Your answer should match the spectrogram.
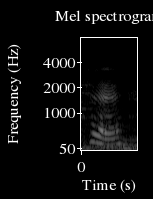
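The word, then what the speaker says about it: parure: It's pronounced purr.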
